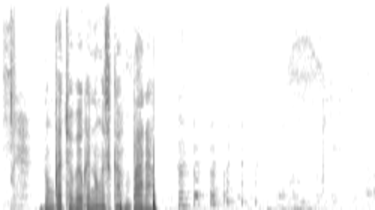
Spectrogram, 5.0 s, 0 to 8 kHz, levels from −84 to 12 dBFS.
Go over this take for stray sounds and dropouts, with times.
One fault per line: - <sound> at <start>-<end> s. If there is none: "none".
- laugh at 2.3-3.4 s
